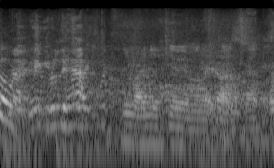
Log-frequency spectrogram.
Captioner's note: none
